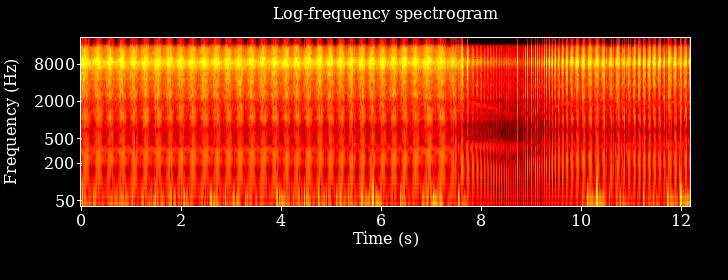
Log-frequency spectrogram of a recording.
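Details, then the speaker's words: Manco go-kart with a Honda small engine, started without starting fluid or choke, chugs at a steady fast idle, dips briefly around eight seconds, then recovers evenly; slight smoke, possibly from leftover oil or dirty fuel. Kill switch not working. "all right sounds like it's working out pretty good so um now that we know it starts"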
